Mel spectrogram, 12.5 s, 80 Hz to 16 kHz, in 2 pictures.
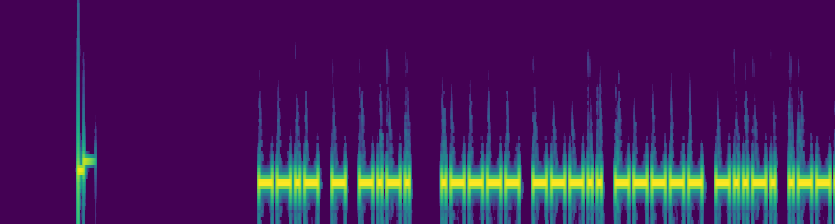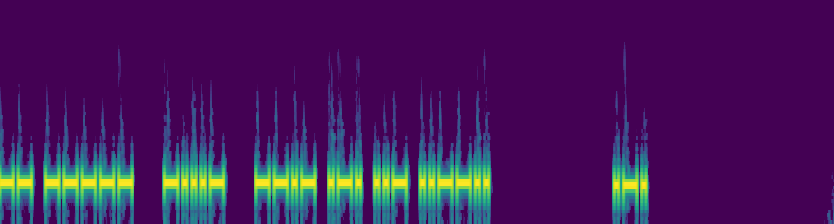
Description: Morse code, heard as a keyed tone, about 36 wpm, 700 Hz. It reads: QTC 180/10 <BT> QRU? R
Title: Worked All Europe DX Contest - QTC Exchange - 35wpm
